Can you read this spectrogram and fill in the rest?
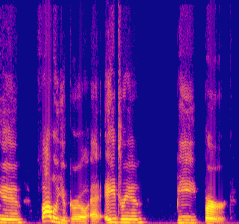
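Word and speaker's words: Adrienne B Burg: follow your girl at adrian b berg okay it's exactly how it sounds adrian a d r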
